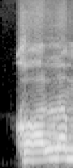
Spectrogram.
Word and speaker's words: column: तो कॉलम में n silent है, क्लाइम में b साइलेंट है, अलाइन में g साइलेंट है.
